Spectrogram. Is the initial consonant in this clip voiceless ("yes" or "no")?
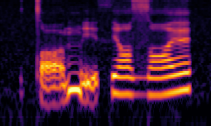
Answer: yes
